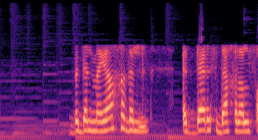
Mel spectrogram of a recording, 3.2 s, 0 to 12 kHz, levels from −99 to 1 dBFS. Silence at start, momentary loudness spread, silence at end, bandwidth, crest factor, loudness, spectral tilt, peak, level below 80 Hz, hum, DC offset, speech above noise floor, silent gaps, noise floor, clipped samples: 0.85 s; 9 LU; 0 s; 6 kHz; 14 dB; -19 LUFS; -6.5 dB/octave; -6 dBFS; -50 dBFS; none; under 0.1%; 30 dB; none; -48 dBFS; under 0.1%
